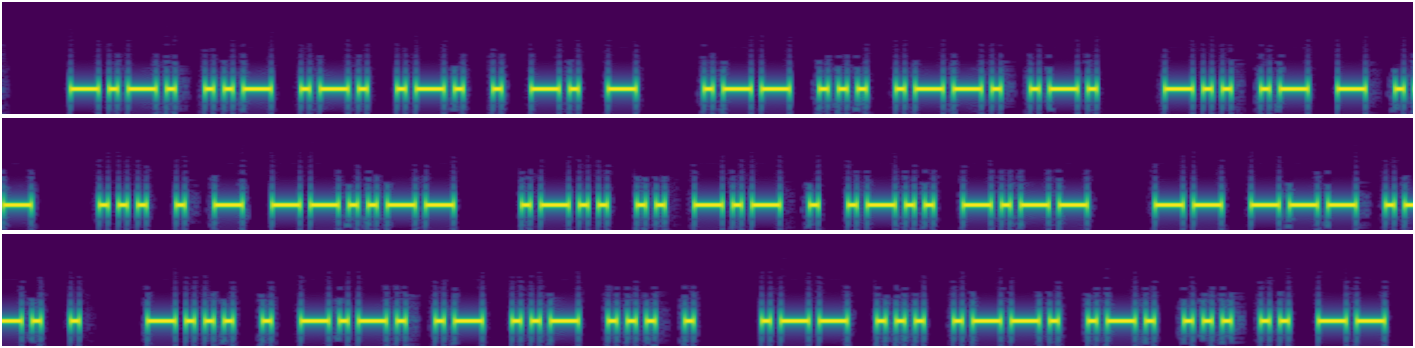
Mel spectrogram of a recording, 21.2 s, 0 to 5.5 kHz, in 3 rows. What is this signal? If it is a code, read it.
Morse code, heard as a keyed tone, about 25 wpm, 600 Hz. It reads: CURRENT WSPR DATA SET, LIKELY MORE BECAUSE WSPRSIM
